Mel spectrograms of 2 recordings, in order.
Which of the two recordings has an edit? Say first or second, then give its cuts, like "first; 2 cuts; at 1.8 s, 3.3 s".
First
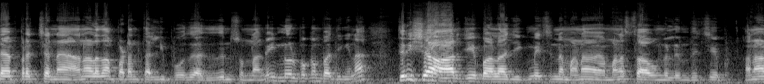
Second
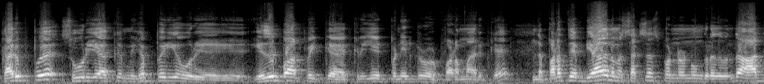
second; 1 cut; at 5.2 s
